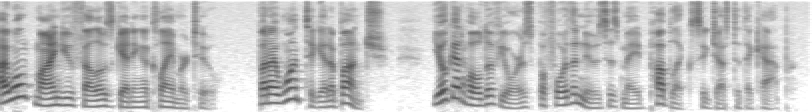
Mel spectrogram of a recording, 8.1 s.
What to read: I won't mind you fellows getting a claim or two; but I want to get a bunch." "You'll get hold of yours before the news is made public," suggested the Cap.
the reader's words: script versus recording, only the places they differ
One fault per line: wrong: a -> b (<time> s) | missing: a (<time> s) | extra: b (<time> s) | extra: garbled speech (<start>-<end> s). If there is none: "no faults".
no faults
